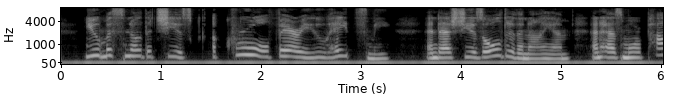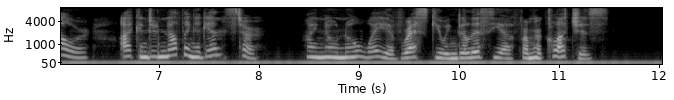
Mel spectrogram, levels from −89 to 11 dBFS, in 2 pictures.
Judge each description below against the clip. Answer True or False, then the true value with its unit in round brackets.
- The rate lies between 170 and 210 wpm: True (200 wpm)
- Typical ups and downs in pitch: True (3.5 semitones)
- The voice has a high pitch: True (260 Hz)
